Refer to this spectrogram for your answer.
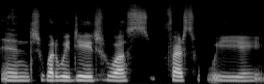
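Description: A woman's fairly low voice with a Spanish accent, dry and close with no echo, on a very clean recording with a silent background. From Argentina. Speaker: service designer. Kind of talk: interview.

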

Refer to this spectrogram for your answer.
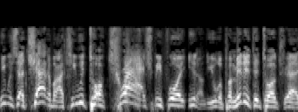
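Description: A man with a high voice and a New York accent talks at a moderate pace. His pitch swings very widely, and the sound is dry and close with no echo. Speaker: radio host. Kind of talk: casual talk radio.

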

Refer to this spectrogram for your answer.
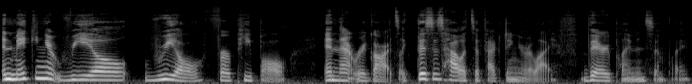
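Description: In an American accent, the speaker goes at a moderate pace with ordinary pitch variation, vocal fry and big swings in loudness. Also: woman, medium pitch for a woman. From Michigan, Detroit area. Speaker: congressional candidate. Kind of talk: interview. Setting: studio.

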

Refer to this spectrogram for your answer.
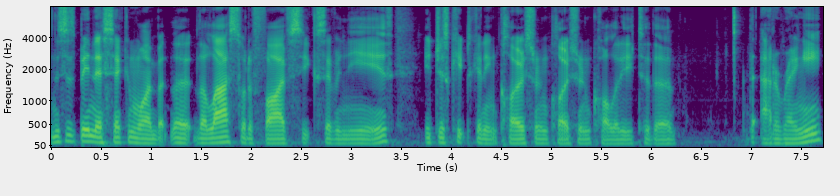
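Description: With an Australian accent, a man talks at a fairly quick pace in a very deep, low pitch with ordinary pitch variation, recorded very cleanly against a silent background with a dry, close sound and no echo. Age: 40s. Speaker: wine merchant. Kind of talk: casual chat.

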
